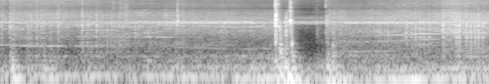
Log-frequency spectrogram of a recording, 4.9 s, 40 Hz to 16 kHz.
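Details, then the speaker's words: 2008 PT Cruiser power window after transplanting a used motor from a parts car: a steady low whir at even speed with slight strain, no grinding or stalling. Normal window operation. "turn the car obviously you can hear it sounds like it sounds like a 1980s window there is strain in just a little bit but this is how the window should sound"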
